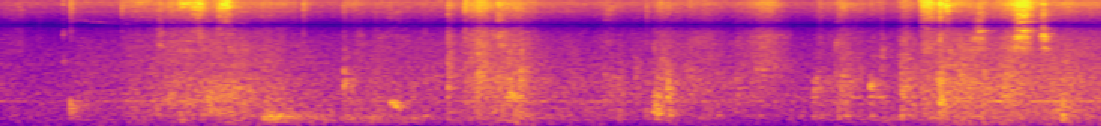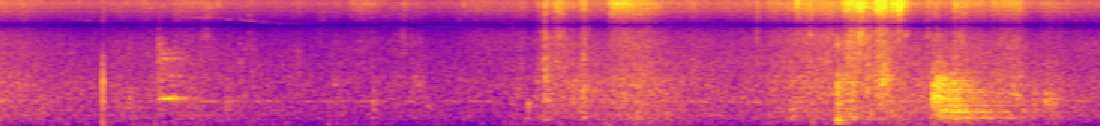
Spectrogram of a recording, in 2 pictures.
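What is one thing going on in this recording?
A man talks softly to a dog nearby.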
